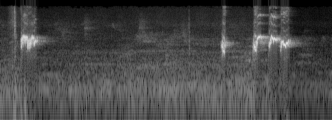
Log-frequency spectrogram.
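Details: Red-whiskered bulbul singing a morning ché-style training song: an opening loud slurred whistle, quiet pause, then a single note followed by three fast, bubbling whistled notes.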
